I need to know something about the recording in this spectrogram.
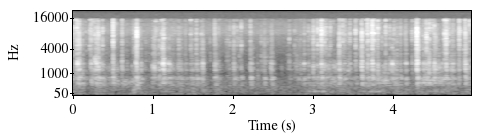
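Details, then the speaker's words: RC car ball differential turned by hand before rebuild: quiet gritty rapid clicking and rasping, one wheel barely drives the other; grease worn off, diff needs rebuilding. "really hear the diff so that that means that the grease is kind of worn off and you kind of gotta you know rebuild the diff"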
